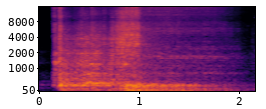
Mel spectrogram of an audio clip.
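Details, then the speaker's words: Chevy 283 V8 in a parts truck, cranking on a new starter held by one bolt: short crank with a scraping rub fading as it spins down; the starter hitting the broken shroud, checked and confirmed as the noise. "I think what we're hearing, I think it's hitting this shroud. So it's already broken."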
